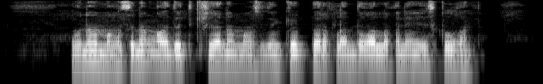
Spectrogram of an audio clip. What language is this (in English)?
Uyghur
